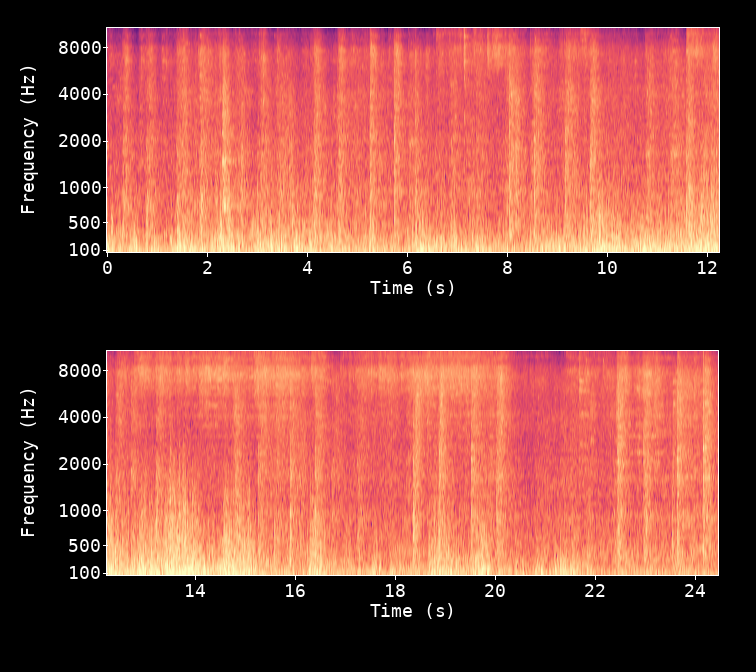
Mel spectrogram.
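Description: A freight train of covered hopper wagons and tank cars rolls past close by. The wheels clack over the rail joints over a continuous rumble, which grows loudest about halfway through.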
